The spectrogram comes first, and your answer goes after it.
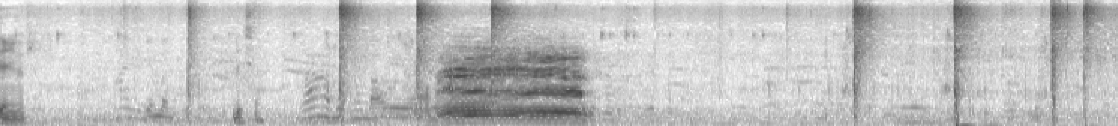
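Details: Cattle at karapan sapi bull racing practice on the Asemanis field in Pamekasan: one long, steady harmonic moo of about a second amid sharp clacks and knocks, with faint human voices earlier.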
